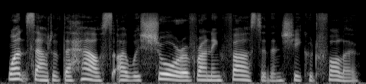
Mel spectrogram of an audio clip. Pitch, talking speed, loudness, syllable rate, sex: 200 Hz, 245 wpm, -19 LUFS, 5.5 syllables/s, female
